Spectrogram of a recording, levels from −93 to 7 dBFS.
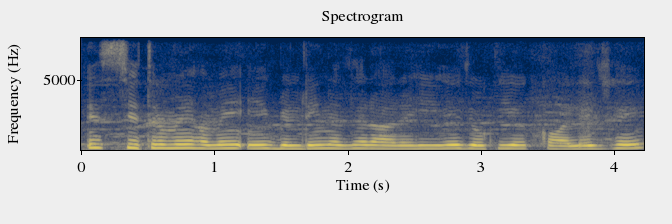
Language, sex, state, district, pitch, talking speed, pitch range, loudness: Hindi, female, Madhya Pradesh, Bhopal, 235 Hz, 210 wpm, 220-245 Hz, -13 LUFS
